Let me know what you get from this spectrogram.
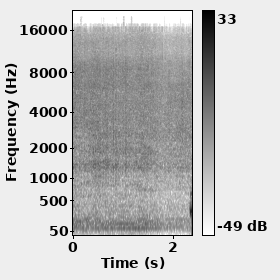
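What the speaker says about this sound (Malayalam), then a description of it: "ഇനി നമുക്കിതിലേക്ക് നമ്മൾ വേവിച്ച് വെച്ചിരിക്കുന്ന വെജിറ്റബിൾസ് ചേർത്ത് കൊടുക്കാം." Cooked carrot and long bean pieces go into a hot pan for a Kerala mezhukkupuratti and fry with a continuous close sizzle as they are stirred, with no talking.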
